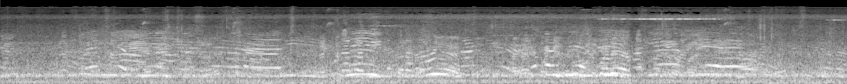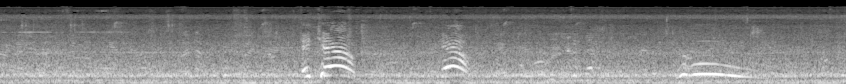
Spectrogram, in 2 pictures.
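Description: Young women scream and shriek with excitement nearby.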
